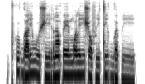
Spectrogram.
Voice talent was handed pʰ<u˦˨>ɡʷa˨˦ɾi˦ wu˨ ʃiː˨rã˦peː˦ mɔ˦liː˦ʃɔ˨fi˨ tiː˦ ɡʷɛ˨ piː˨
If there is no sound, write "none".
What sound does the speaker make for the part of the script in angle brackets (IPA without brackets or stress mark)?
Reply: u˦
